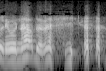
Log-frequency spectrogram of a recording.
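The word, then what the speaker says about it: Vinci: françaises avec l'exposition de On peut dire encore Léonard de Vincy ou il faut prononcer autrement ? Non, faut dire non, il faut dire Léonard de Vincy.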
